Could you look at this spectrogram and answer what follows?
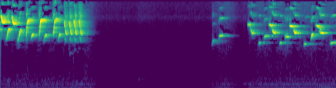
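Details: European goldfinch, clean 'limpio' song for teaching other birds: quick tinkling twitter, a pause, a couple of thin upward chirps, then a lively run of varied liquid notes.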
